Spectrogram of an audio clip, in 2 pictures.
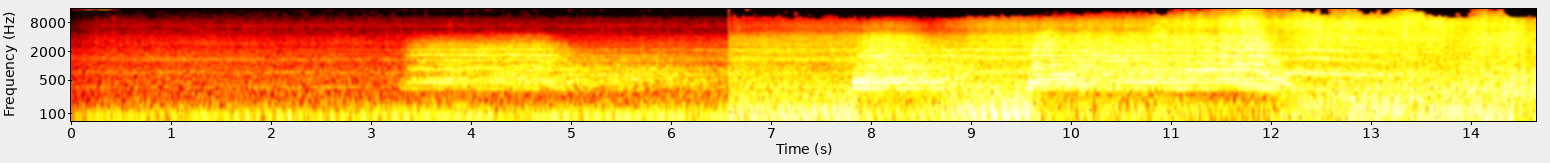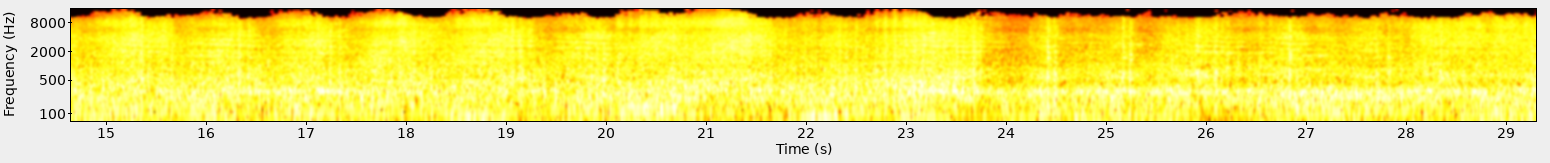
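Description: Freight locomotive air horn sounding three blasts, the last two close together, the warning for a grade crossing, over the growing rumble of the approaching train. From about twelve seconds in, the double-stack intermodal cars roll past with steady wheel clatter and rumble.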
